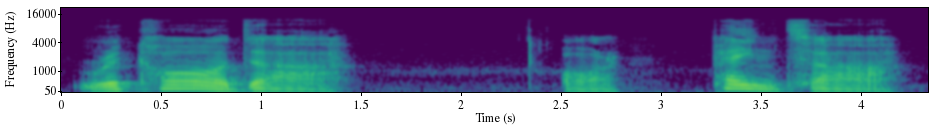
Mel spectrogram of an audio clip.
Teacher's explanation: you can hear there that the letter R is really being replaced with an A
